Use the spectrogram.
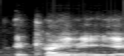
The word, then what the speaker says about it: Iceni: Ironically, it's called the Queen of the Iceni, or Iceni, if you actually pronounce it correctly.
